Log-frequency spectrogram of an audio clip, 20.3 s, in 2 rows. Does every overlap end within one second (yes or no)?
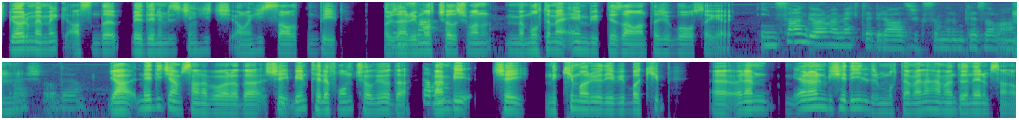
yes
